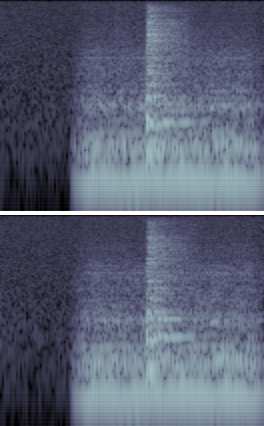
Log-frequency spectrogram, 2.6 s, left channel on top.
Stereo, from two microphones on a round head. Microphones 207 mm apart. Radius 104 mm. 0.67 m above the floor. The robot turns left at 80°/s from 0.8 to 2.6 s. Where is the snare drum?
90° left, 1.9 m; by 1.9 s 60° left, 1.9 m.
